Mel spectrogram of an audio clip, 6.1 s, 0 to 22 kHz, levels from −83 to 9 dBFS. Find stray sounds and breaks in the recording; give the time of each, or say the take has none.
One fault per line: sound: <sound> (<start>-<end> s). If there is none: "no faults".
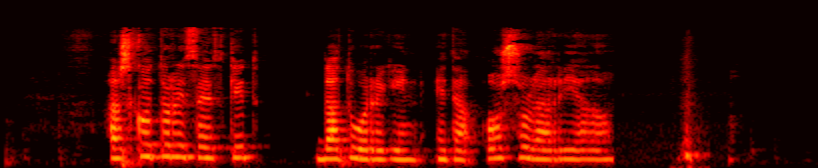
sound: whoosh (5.0-5.3 s)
